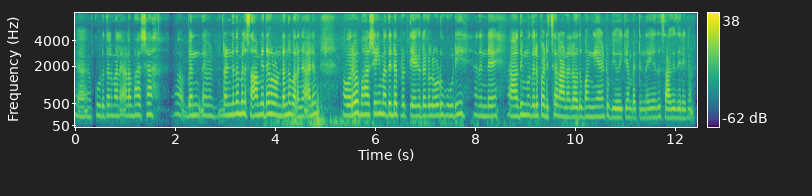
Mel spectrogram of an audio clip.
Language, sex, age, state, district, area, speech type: Malayalam, female, 30-45, Kerala, Idukki, rural, spontaneous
